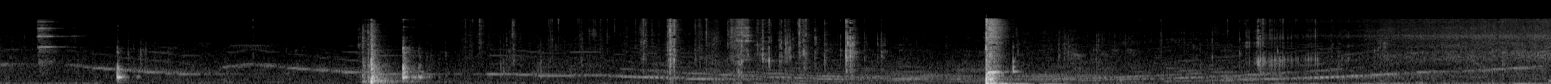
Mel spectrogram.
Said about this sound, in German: Wenn du dann mit allem fertig bist, dann müssen wir unbedingt zusammen den Champagner öffnen. Der steht nämlich schon seit ein paar Tagen im Kühlschrank.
